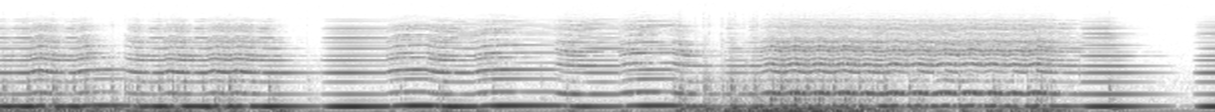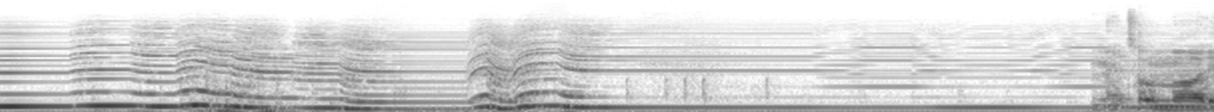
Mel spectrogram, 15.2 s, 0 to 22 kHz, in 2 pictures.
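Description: An Arturia MiniBrute 2 synthesizer plays a triangle wave through its metal mod, giving a buzzy, metallic tone. Held notes bend and sweep across about fifteen seconds, close and loud with no talking.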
